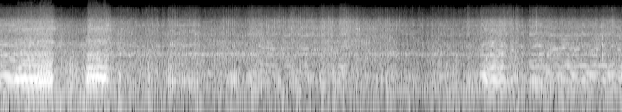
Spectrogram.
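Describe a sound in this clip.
A motorbike engine drones close by and revs up in short bursts.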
